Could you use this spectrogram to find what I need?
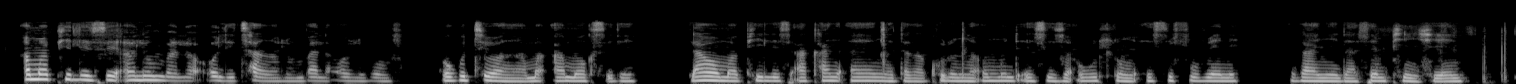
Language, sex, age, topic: North Ndebele, female, 36-49, health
